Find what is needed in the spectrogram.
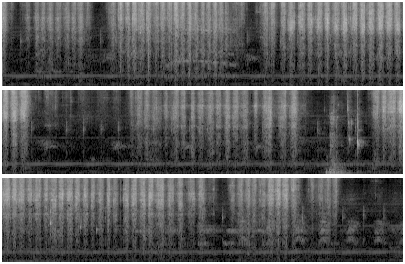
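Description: A brush scrubbing a metal gas-stove burner part by hand, in bursts of fast back-and-forth strokes with short pauses between them. There is a faint steady hum throughout and a single low thud about halfway through.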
